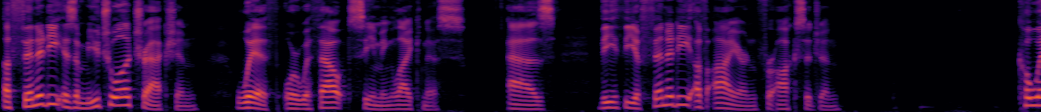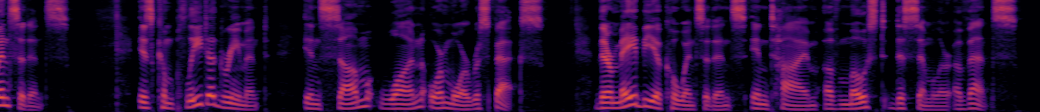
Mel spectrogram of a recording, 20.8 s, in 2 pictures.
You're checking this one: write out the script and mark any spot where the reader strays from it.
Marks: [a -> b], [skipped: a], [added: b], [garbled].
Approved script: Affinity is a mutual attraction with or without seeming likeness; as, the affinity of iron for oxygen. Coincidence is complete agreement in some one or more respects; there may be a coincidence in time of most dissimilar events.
Affinity is a mutual attraction with or without seeming likeness; as, the [added: the] affinity of iron for oxygen. Coincidence is complete agreement in some one or more respects; there may be a coincidence in time of most dissimilar events.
